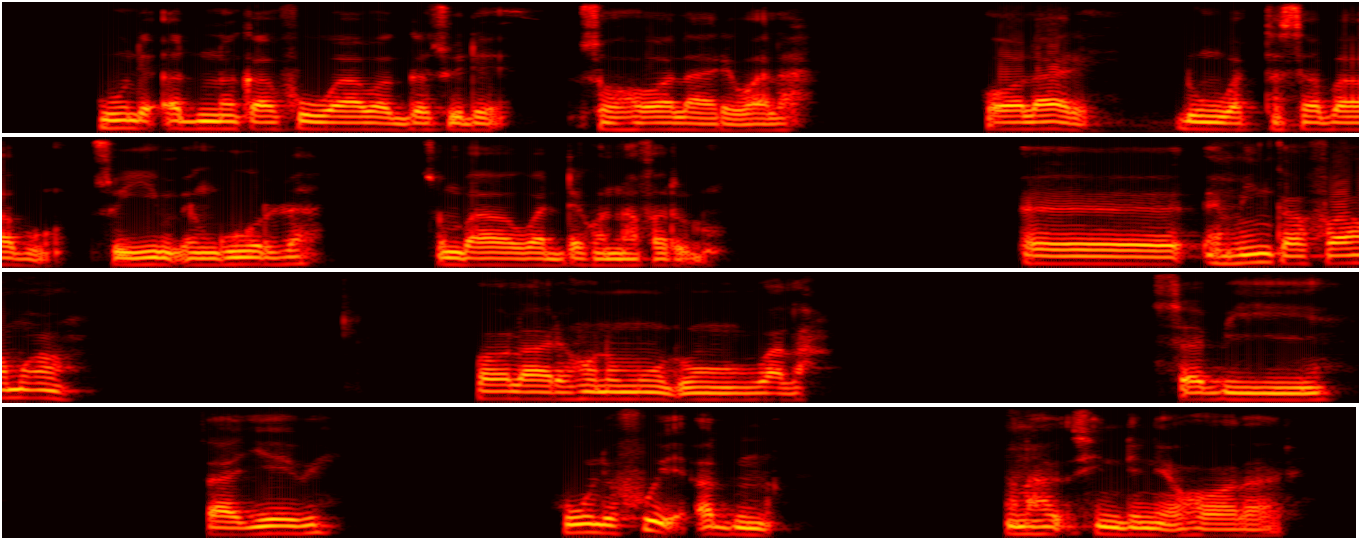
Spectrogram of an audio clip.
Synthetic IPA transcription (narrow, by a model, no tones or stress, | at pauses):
huːndɛʔadunakaːfuːwaːwaɡasudɛ̰ | sɔhɔːlaːɾɛwala | hɔːlaːɾɛ | ɗumwatːasababṵsɔjimɓɛŋɡuːɾda | sɔmbaːwawadːɛkɔnafaɾ̰ɗṵm | ʔɛ | miŋkafaːmuam | hɔːlaːɾɛɦɔnɔmuːɗunwala | sabi | saʔeːwi | huːndɛfuɛ̰ʔaduna | anahashindiniɛhɔːla̰ːɾɛ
